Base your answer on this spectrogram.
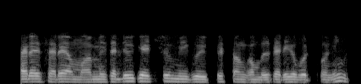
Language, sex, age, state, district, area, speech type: Telugu, male, 18-30, Andhra Pradesh, Bapatla, rural, conversation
